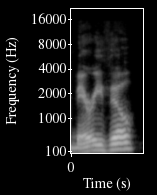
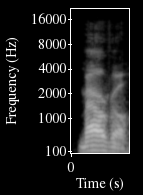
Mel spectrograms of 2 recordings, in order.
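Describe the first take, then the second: First: The name is said the way newcomers say it. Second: The name is said the way locals say it. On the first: The speaker calls it wrong. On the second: The speaker calls it right.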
